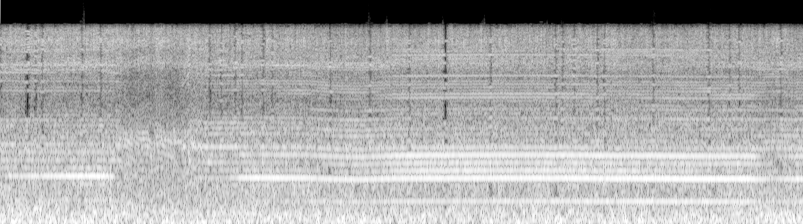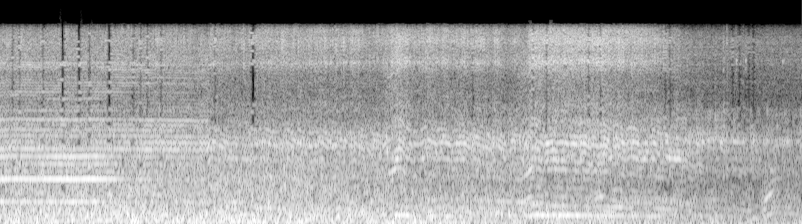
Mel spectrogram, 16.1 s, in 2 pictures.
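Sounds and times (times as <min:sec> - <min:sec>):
motorcycle engine running hard: 0:00.0 - 0:16.0.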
